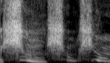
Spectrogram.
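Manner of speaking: high, airy whooshing noises; whoosh sounds. Retold or imitated. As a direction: mimic lights zooming by. Imitating lights whooshing past.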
